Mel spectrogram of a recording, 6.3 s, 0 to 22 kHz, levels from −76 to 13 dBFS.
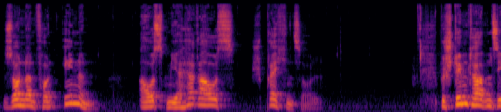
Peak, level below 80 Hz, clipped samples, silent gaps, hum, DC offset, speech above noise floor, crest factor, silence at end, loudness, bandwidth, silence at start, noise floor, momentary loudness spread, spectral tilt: -2 dBFS; -70 dBFS; under 0.1%; none; none; under 0.1%; 42 dB; 22 dB; 0 s; -20 LUFS; 19 kHz; 0.05 s; -62 dBFS; 17 LU; -3.5 dB/octave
